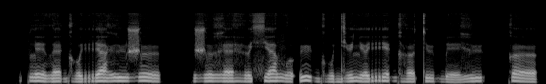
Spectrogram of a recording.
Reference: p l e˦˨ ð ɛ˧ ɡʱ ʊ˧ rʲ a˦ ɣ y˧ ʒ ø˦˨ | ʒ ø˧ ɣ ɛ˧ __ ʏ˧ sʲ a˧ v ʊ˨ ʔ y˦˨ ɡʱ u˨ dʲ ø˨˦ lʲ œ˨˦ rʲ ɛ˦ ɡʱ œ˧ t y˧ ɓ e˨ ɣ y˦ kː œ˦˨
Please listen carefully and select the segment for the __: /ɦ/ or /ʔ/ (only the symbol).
ɦ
